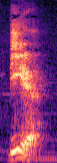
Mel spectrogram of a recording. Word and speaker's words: beer: Par contre, lorsqu'il est censé prononcer le son /i:/, suivi d'un R, il prononcera plutôt /ɪə/, comme, par exemple, avec Been mais Beer.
